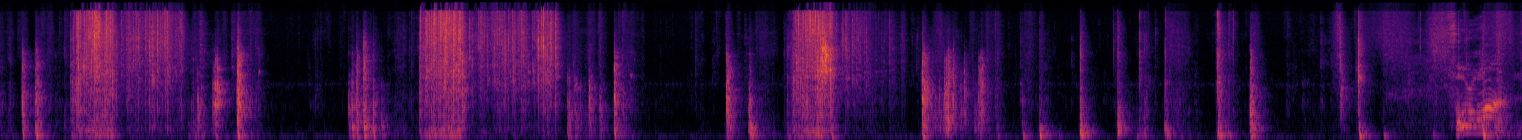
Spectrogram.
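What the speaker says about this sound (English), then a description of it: "Let's get four shuffles." Tarot cards being shuffled by hand, a series of short crisp riffling and thumping bursts separated by pauses, close and fairly loud, with brief speech-like sounds between shuffles.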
